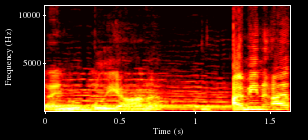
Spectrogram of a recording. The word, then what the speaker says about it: Ljubljana: I pronounce it Ljubljana, but I Ljubljana.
